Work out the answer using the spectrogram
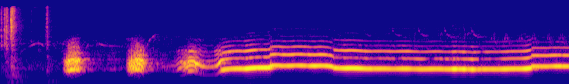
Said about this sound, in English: Coyotes are sometimes called song dogs because they communicate with vocalizations that travel over a long distance. Think howling. As a matter of fact, I made this recording while I was sleeping in my tent last night. It's pretty spooky.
